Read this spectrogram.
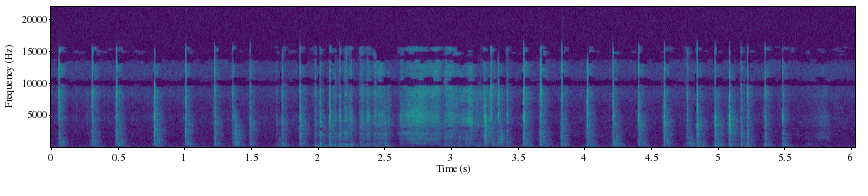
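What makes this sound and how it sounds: A pencil scratches across the page of an open softcover paper word-search book and circles words. The result is a quiet, steady run of short, dry, bright scratching strokes, with a denser, continuous scribble in the middle of the clip.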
